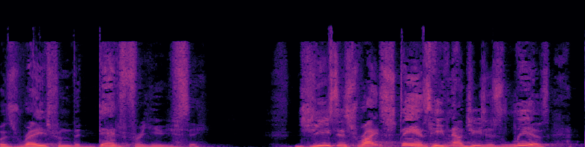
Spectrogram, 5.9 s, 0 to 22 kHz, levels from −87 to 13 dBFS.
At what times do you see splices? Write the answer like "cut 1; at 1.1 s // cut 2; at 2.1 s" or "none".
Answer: cut 1; at 3.8 s // cut 2; at 4.5 s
